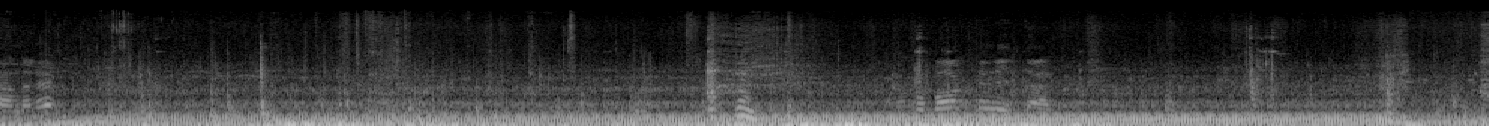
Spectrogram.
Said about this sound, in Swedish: Båten glider majestätiskt ner i vattnet och där lossar man på lämmarna och där flyter hon. En stor Grand Banks. Nu drar han igång motorn. Slamkryparen kör sakta upp ur vattnet.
